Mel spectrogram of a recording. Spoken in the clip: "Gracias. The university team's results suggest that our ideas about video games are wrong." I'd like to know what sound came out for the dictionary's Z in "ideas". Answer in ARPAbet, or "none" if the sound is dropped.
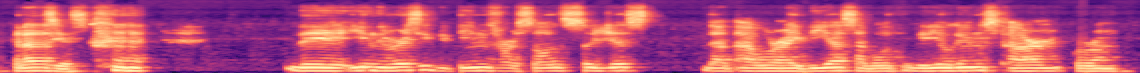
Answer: S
